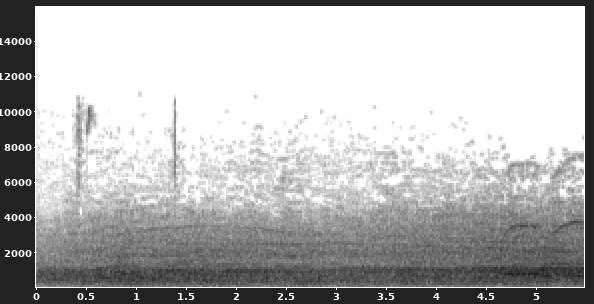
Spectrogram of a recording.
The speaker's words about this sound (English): They're cheering. Oh, they're cheering. They're cheering.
